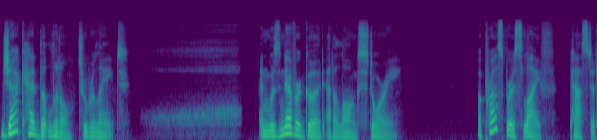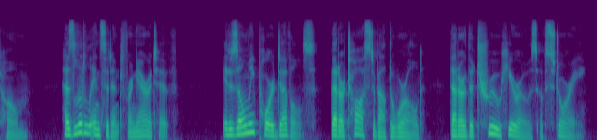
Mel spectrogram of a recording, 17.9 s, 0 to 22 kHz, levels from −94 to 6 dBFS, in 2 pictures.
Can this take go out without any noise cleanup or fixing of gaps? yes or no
no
